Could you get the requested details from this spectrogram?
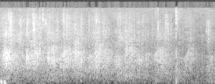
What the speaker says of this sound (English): I request another round of applause to the board of chairman of MTN Nigeria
